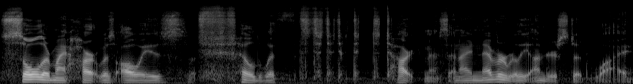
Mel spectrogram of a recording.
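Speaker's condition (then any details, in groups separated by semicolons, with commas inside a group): Stutter; stutter since young childhood, speech help stopped around age 11 or 12, therapy, 12-step programs, now sober; still stutters, public speaking still hard, sounded fluent on air, feels safe in studio; stutters on f of furniture mover, no stutter when drunk, cares less when feeling safe; prolonged sounds, blocks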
